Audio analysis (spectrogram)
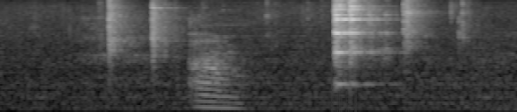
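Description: Metal utensils clatter and clink as someone rummages through a big kitchen drawer of utensils looking for a teaspoon measuring spoon while cooking, with a few sharp, bright jangles spread irregularly and a short voiced murmur in the middle.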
